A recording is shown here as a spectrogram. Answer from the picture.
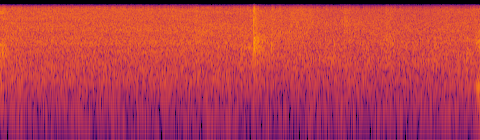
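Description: Steady background hiss with no clear source, and one brief short sound about three seconds in.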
